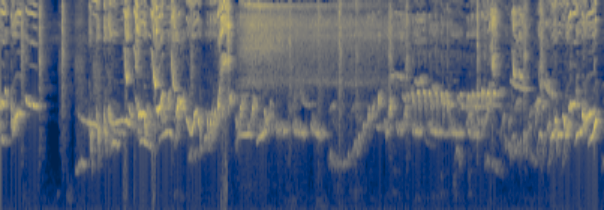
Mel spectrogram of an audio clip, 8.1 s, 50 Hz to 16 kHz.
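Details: Caged white-rumped shama from Pining in Gayo Lues, Aceh, captured 2012-2015, singing while fighting; fast, sharp, jumbled whistles and rasping slurs, about three notes per second, with hissing noise and clicks in the middle.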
